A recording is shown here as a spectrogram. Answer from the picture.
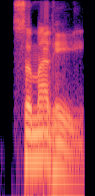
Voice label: "samadhi", British

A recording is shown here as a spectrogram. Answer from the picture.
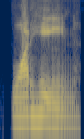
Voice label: "wahine", American

